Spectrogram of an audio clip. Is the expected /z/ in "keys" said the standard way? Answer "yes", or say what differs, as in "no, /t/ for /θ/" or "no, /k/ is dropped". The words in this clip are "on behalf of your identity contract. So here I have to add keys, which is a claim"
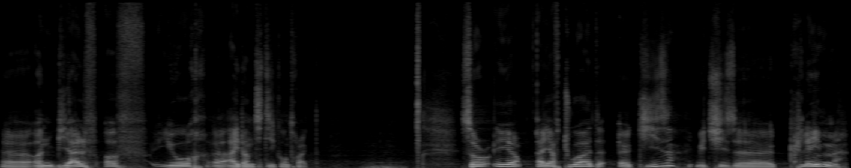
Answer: yes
